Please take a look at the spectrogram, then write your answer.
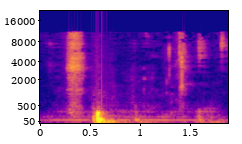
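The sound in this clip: Chewing on a large drumstick: a crisp crunch, then a low thump followed by a few soft, faint wet mouth clicks.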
